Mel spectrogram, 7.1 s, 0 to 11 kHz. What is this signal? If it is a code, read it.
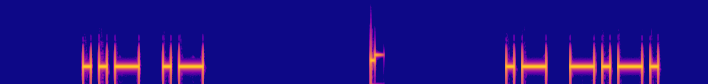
Morse code, heard as a keyed tone, about 15 wpm, 700 Hz. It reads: UA AC
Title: Top Two Letter Combinations in Words 15wpm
